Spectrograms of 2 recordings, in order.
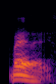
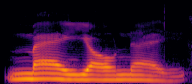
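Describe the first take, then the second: First: "Mayonnaise" squeezed to man-aise, two syllables; clipped Southern mayonnaise. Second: Low, slow "Mayonnaise" in three syllables; drawn-out mayonnaise. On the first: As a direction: clip "Mayonnaise" to two beats. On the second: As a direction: stretch "Mayonnaise" out. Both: Shown as a demonstration. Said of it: "couldn't shape their mouth correctly".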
